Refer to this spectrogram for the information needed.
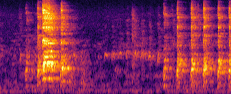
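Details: Loud squawking cackle from a hen opens, followed by a softer drawn-out note and then a steady series of sharp, quickly repeated clucks.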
